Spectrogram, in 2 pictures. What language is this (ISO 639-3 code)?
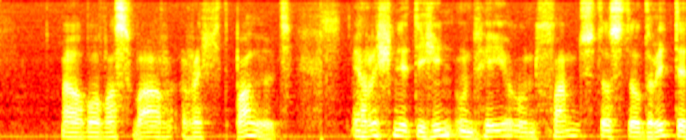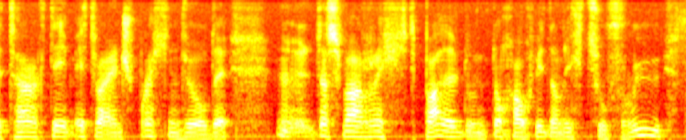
deu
